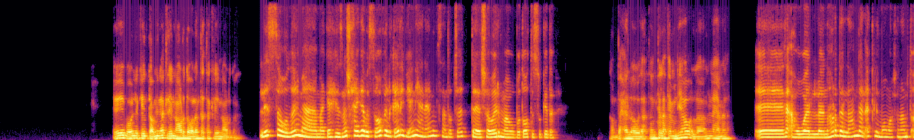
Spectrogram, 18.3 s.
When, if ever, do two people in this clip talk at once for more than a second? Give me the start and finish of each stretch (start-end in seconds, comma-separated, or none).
none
